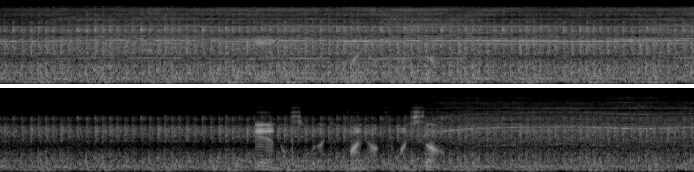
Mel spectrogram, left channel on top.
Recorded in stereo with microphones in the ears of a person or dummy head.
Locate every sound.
0.0 s an engine running: 55° left (ahead or behind)
2.5 s a man speaking: 40° right (ahead or behind)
